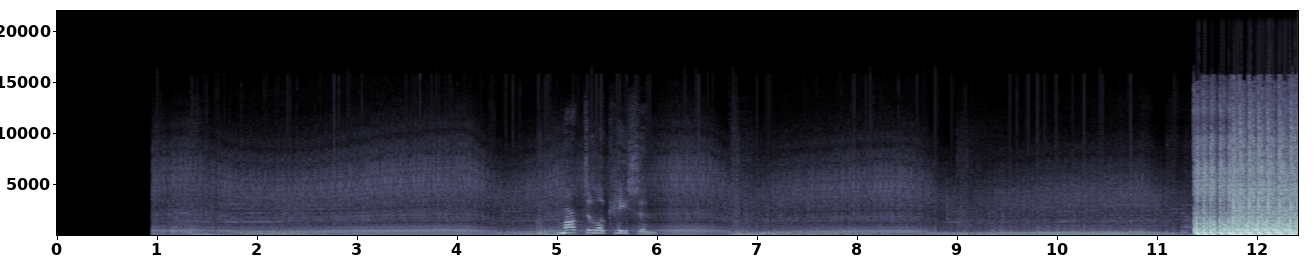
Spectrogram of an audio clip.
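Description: A buggy engine drones and revs.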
